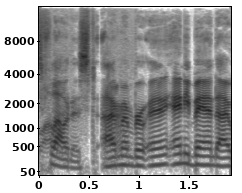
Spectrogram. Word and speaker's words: flautist: Is that how you say it? A flautist? It is flautist.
